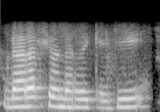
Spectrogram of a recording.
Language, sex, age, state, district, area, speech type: Kannada, female, 18-30, Karnataka, Vijayanagara, rural, conversation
